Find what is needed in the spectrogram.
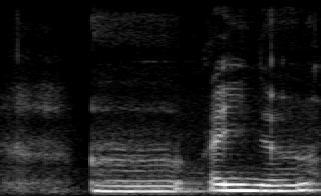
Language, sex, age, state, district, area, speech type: Manipuri, female, 30-45, Manipur, Chandel, rural, spontaneous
